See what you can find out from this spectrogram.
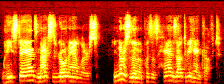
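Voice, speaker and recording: A woman's voice: fairly low pitch, normal speed, lightly acted. A woman giving scripted narration, reading out stage directions for a play.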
